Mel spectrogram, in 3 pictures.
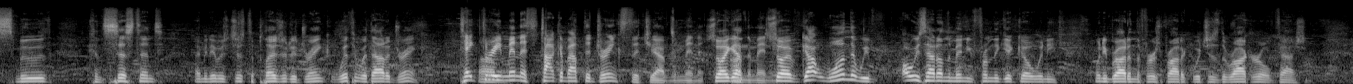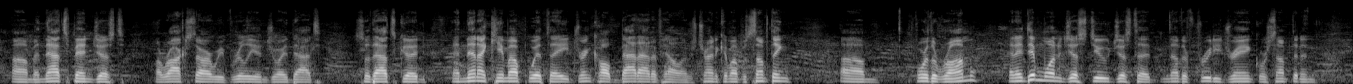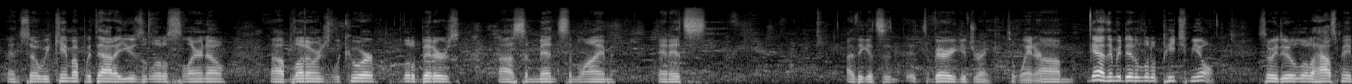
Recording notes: The Modern Eater Show was live from Abrusci's Fire and Vine Saturday night!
